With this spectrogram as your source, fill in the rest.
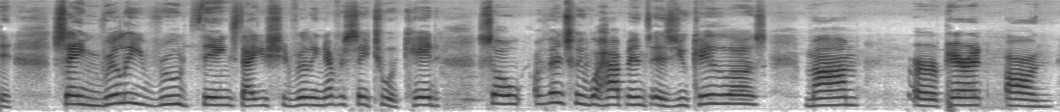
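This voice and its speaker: A woman's voice: a little high, dry recording. A woman hosting a casual countdown, rambling with restarts and indignant remarks. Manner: rambling, with frequent restarts and filler likes; indignant commentary. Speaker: host.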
